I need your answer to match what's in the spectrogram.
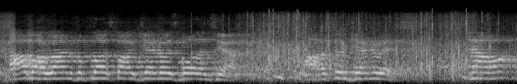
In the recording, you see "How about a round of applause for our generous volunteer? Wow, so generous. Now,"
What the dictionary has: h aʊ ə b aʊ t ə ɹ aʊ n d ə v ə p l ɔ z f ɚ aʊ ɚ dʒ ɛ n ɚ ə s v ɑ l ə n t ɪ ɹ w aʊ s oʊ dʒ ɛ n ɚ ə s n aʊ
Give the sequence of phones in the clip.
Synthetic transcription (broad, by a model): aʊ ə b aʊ ə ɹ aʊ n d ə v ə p l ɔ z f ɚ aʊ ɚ dʒ ɛ n ɚ ə s b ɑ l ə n s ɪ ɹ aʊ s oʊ dʒ ɛ n ɚ ə s n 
